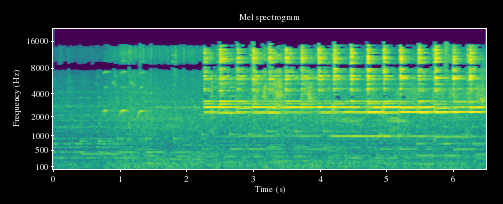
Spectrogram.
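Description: Background music, joined about two seconds in by a hanging brass temple bell rung rapidly, about four to five strikes a second, its high ringing tones sustained between strikes.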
